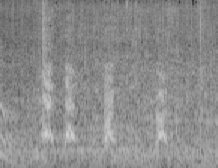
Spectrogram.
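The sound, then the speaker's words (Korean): A dog, Bori, barks four times in short, sharp bursts, with brief pauses between each bark over a low background hum. “뭐여? 보리 네 생각도 그렇다는겨?”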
